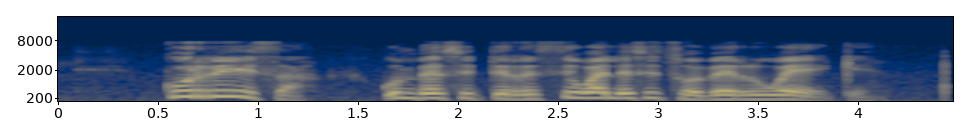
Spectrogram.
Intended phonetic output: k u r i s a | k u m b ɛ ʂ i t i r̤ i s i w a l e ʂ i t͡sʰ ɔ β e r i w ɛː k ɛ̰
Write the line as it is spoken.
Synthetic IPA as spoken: k u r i s a | k u m b ɛ ʂ i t i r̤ i s i w a l e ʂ i t͡sʰ ɔ β e r i w ɛː k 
